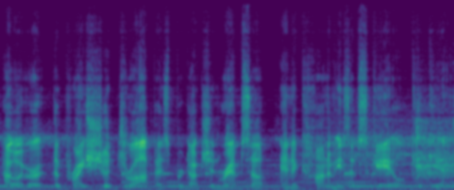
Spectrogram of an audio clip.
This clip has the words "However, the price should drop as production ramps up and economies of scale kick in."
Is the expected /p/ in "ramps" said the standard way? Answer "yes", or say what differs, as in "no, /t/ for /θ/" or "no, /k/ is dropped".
yes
